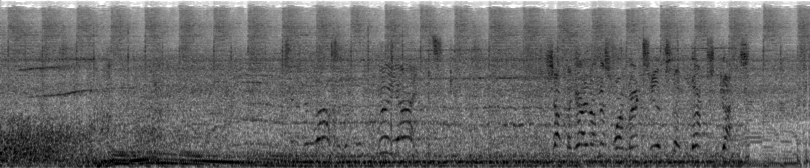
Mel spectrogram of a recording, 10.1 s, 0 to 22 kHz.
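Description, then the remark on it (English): A 351 V8 race car engine roars steadily throughout, with a deep, rumbling drone and rising harmonic whines as it revs, loud, with faint voices or crowd noise in the background. “Just listen to 351 work.”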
